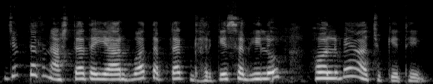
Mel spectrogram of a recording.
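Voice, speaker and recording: A woman's voice: high voice, big pitch swings, normal speed, mellow. A woman narrating a scripted family drama story as a storyteller.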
